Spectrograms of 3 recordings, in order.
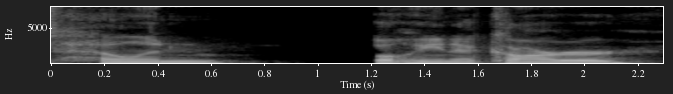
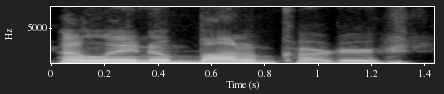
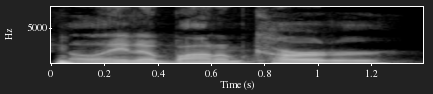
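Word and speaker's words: Helena Bonham Carter: I did snub in the top actresses was Helen bohena Carter bottom Carter bottom corner see I can't I can I'm always afraid to say her name because I'm always gonna say it wrong Elena Bonham Carter Elena Bonham Carter um one of maybe one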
